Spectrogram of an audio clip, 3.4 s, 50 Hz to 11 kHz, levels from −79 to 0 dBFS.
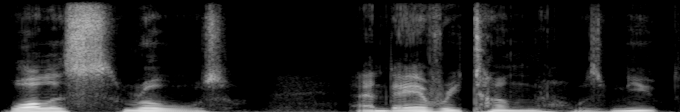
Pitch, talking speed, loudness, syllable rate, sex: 110 Hz, 125 wpm, -18 LUFS, 4.6 syllables/s, male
